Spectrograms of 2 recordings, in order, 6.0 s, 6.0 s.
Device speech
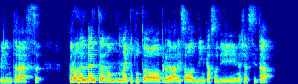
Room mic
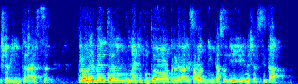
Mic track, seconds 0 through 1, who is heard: echo only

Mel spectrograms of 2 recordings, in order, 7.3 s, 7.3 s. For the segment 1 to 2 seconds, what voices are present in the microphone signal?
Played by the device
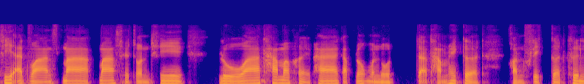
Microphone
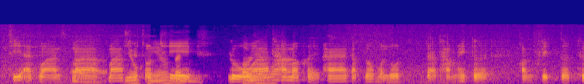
both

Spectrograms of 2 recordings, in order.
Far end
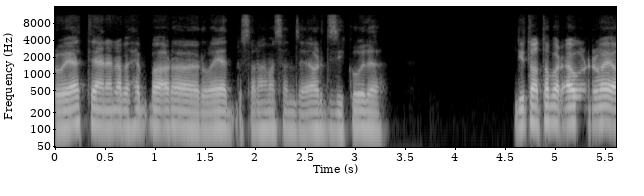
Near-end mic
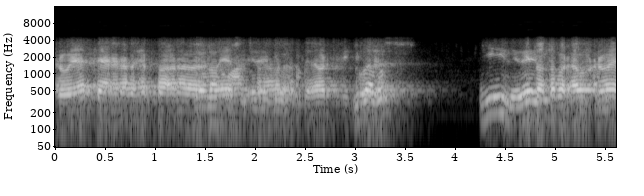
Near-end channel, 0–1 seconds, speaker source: echo only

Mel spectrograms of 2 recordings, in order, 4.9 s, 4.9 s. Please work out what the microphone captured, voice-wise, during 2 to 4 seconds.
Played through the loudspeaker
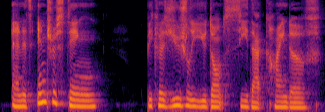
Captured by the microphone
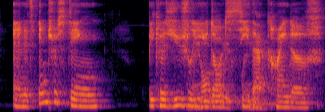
both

